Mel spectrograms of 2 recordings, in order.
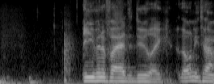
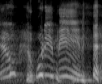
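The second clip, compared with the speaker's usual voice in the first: high, incredulous question through laughter; mock disbelief; 14 semitones higher than usual. Mocking the answer forty-two, laughing incredulity. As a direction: squeak it out in fake shock.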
